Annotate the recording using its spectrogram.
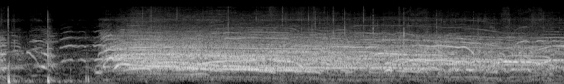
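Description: A crowd of spectators erupts in loud cheering.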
